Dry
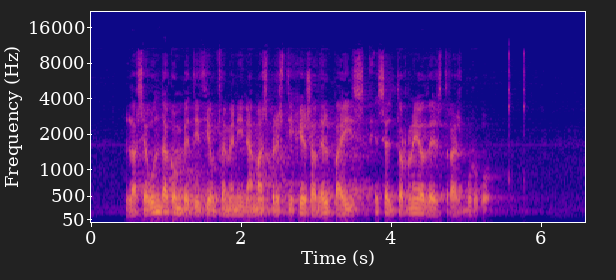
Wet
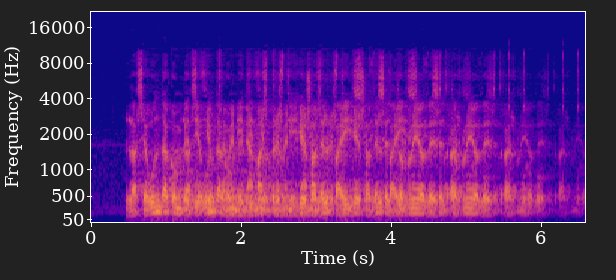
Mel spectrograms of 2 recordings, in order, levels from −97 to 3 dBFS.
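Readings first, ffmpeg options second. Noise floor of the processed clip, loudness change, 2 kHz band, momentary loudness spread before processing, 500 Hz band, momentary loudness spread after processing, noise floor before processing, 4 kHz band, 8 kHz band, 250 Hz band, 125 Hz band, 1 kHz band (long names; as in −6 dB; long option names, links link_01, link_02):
−73 dBFS, +1.5 dB, +2.0 dB, 11 LU, +2.0 dB, 11 LU, −74 dBFS, +2.0 dB, +2.0 dB, +2.0 dB, +2.0 dB, +2.0 dB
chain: -af "aecho=1:1:722|1444|2166:0.708|0.127|0.0229"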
